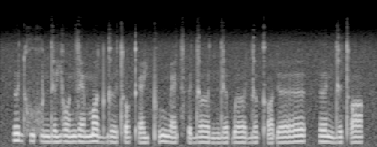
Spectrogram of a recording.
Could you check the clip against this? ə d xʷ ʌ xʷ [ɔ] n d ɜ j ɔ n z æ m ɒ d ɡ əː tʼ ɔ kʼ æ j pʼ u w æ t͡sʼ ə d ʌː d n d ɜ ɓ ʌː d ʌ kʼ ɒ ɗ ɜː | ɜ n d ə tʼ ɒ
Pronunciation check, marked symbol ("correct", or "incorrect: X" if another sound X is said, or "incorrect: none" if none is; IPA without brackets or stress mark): incorrect: ʌ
